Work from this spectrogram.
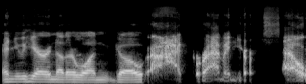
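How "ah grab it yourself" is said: croaking scratchy voice, higher, slower. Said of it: "you're doing the Smog the Dragon voice".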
